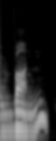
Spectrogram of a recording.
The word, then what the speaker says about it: one: It's W. You make the bout W were. So, you do not pron your name is pronounced as V were but O N is pronounced as pout W. Welcome one. So with that this has got to be the W sound. W sound is not the vowel sound.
